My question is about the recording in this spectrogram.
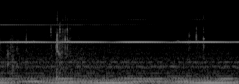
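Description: A steady, high-pitched pure tone held without change over a low, steady drone; a fainter, higher tone drops out near the end.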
